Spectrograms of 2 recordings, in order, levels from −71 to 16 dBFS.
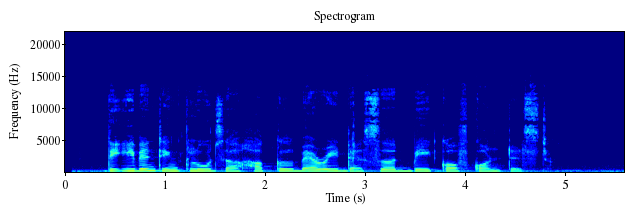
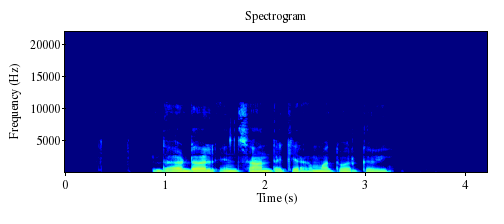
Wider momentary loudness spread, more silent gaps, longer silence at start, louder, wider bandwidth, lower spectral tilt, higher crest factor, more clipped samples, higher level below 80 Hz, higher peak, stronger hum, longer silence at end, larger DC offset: about the same, 10 LU vs 10 LU; neither; second, 0.05 s vs 0.85 s; second, -30 LUFS vs -26 LUFS; first, 14.5 kHz vs 11 kHz; second, -4 dB/octave vs -7 dB/octave; about the same, 18 dB vs 20 dB; neither; about the same, -62 dBFS vs -60 dBFS; second, -12 dBFS vs -8 dBFS; neither; second, 0 s vs 0.95 s; neither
